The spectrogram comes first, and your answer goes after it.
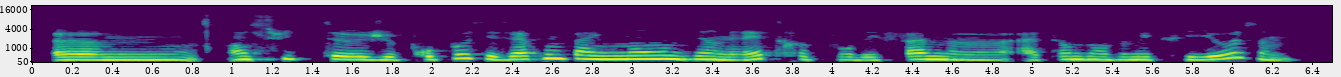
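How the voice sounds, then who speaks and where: A woman with a medium pitch talks at a fairly slow pace with hardly any pauses. Her pitch varies in an ordinary way. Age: 40s. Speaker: holistic wellness practitioner. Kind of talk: podcast interview. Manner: hesitant, many fillers.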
